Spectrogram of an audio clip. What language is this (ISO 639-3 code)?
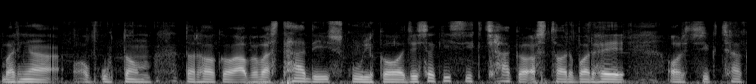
mai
